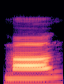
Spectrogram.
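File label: "meng2", Chinese pinyin, second tone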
